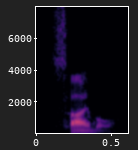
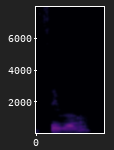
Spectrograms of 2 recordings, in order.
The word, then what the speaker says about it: Seibel: Michael Siebel is, do you pronounce it Siebel or Seibel? Seibel. Okay, he's Michael Seibel. He's not Michael Siebel.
